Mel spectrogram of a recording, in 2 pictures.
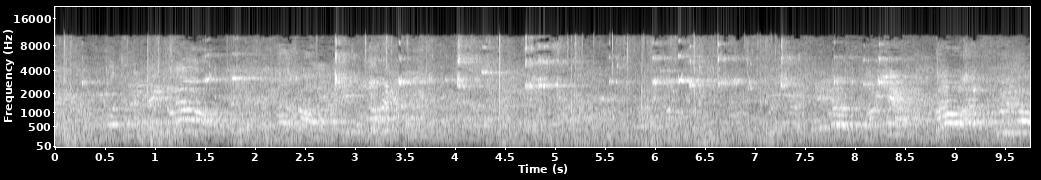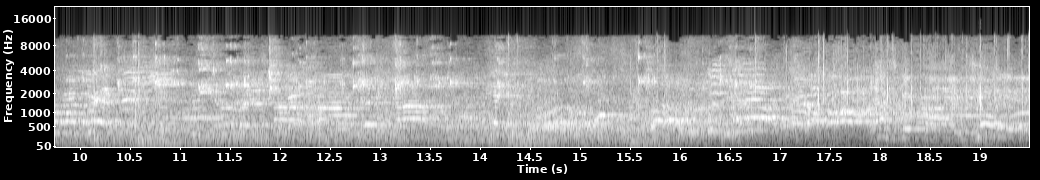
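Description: A basketball being dribbled on a hardwood gym floor during live play, with players and spectators shouting and talking throughout, echoing in a large gym.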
